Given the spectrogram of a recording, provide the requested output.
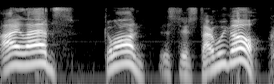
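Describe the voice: Putting on a gruff character voice with an Irish accent, a man speaks at an extremely high pitch and a fairly slow pace.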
